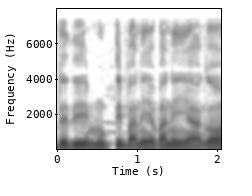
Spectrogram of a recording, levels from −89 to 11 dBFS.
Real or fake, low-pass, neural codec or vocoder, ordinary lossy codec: real; 7.2 kHz; none; none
